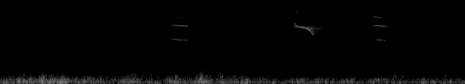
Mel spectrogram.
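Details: Brief high, thin bird chirps, a few scattered notes including a sharp downslurred one, over a steady low rumble of wind and calm sea, at a viewing deck in Olango Island Sanctuary, Cebu, Philippines.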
